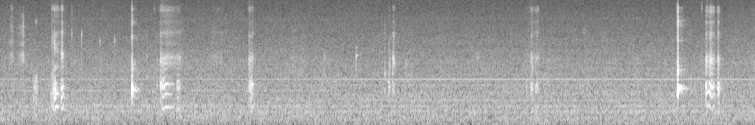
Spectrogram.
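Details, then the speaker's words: Baby with hiccups: several brief, sharp little catches at irregular intervals in a quiet room, with soft baby sounds between them. "Do you got the hiccups? Huh? Do you got the hiccups?"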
